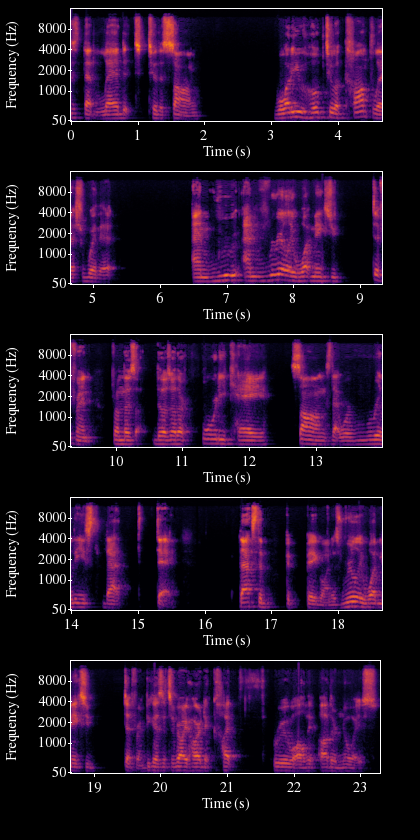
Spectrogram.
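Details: Adult man with a lifelong stutter present since birth, which he says listeners can hear; stuttering.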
